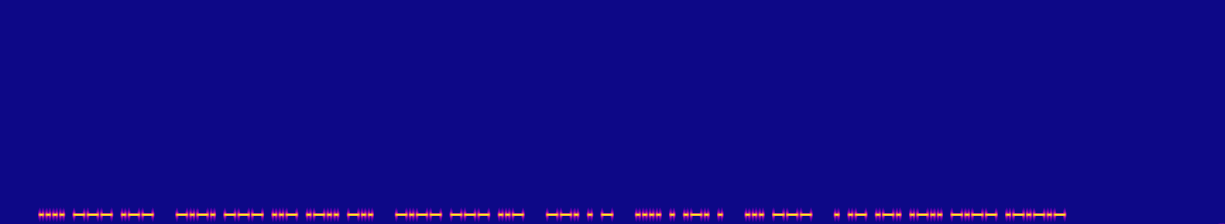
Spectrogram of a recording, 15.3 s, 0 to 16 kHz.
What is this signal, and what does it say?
Morse code, heard as a keyed tone, about 27 wpm, 690 Hz. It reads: HOW COULD YOU GET HERE SO EARLY.
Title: Sentences from Top 1000 Words - Review Part 2 - 28wpm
